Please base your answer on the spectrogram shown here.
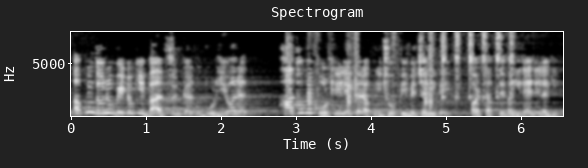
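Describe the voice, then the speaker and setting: High, lively woman storyteller in echoey space. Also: normal speed. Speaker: storyteller narrator. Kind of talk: scripted narration of a Hindi moral tale. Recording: echoey reverberant distant voice, faint noise.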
